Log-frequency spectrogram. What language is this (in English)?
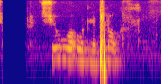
Icelandic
